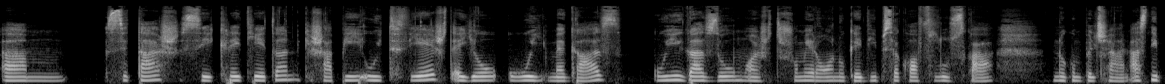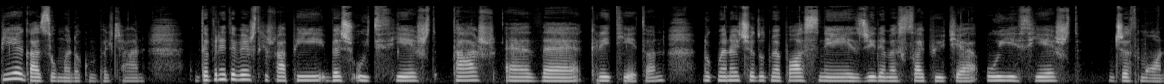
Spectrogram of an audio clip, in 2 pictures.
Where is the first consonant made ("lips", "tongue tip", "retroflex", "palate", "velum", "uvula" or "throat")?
tongue tip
